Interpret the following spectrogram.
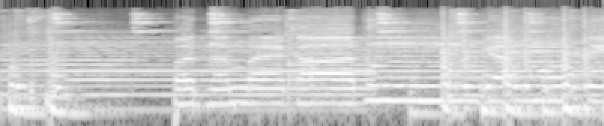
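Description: Live South Indian devotional bhajan music: held melodic notes on harmonium and violin that step to new pitches, over repeated sharp percussion strikes.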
